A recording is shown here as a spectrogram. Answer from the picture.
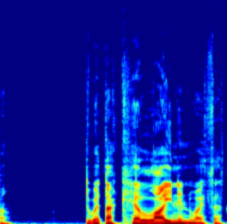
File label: "celain", Welsh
